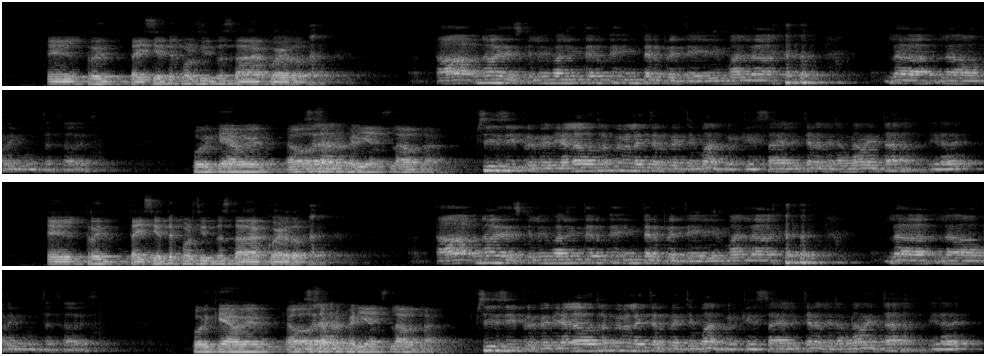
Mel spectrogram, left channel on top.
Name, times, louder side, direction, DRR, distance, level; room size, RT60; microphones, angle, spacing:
voice 1, 0.4-3.0 11.7-14.2, right 1 dB, 35° right, 2 dB, 0.9 m, -24 dB
voice 2, 4.3-8.5 8.8-10.8 12.8-13.2 14.6-19.4, equal, 10° right, 0 dB, 1.8 m, -27 dB
16.0 x 9.9 x 2.9 m, 0.95 s
head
